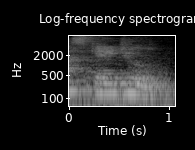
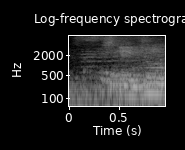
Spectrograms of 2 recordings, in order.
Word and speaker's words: schedule: Oke, selanjutnya adalah schedule. Schedule tulisannya, tapi di orang Inggris membacanya schedule. Bukan schedule, tapi schedule. K-nya dari baca schedule.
